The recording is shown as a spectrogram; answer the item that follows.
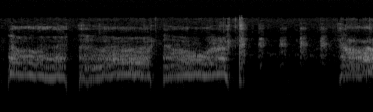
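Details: A rescued female Jack Russell mix, about four and a half years old, growling indoors at a toy train on a track beneath a Christmas tree during her first Christmas; low steady rumbling growls lasting over a second each, repeated with short breaks.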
